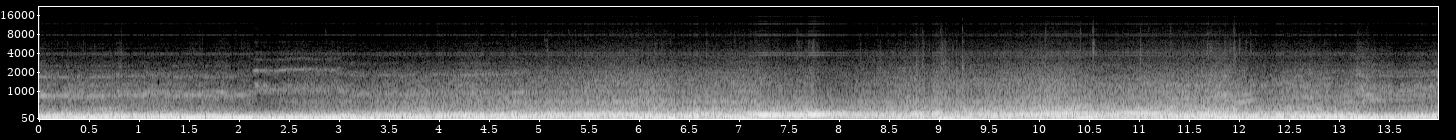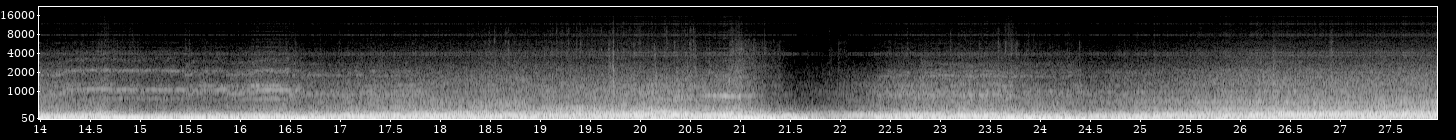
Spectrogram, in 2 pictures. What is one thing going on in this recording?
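Tyres squeal on the track through corners.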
